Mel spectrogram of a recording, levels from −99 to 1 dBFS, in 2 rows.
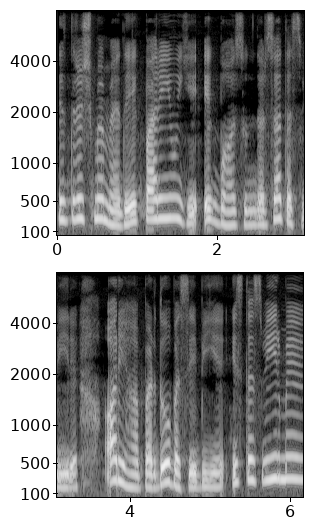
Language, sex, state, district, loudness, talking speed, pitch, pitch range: Hindi, female, Goa, North and South Goa, -18 LUFS, 255 wpm, 250 Hz, 180-270 Hz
